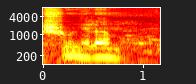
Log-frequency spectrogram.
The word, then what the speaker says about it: Shuni Elamu: Shunelamu. Shun. Ok, C'est un c'est- nom musulman. D'accord, ça s'écrit comment?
